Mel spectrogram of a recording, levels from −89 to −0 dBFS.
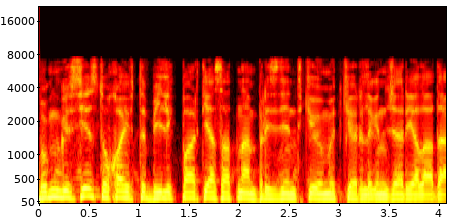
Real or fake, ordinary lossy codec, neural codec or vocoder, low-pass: real; none; none; 7.2 kHz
